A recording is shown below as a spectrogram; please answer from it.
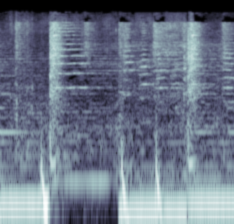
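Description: Hip hop beat with deep bass kicks that drop in pitch and sharp snare hits, in a gap between rap verses.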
